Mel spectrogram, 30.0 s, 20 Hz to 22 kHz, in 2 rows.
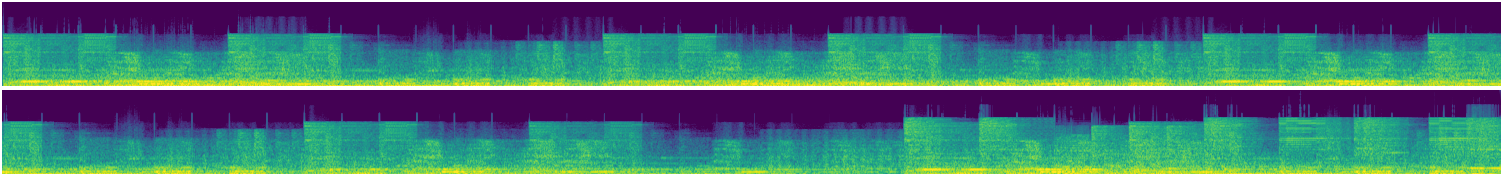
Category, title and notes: Music > Multiple instruments
Demo Track #2937 (Industraumatic)
Soundtrack, Noise, Industrial, Horror, Games, Cyberpunk, Ambient, Underground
